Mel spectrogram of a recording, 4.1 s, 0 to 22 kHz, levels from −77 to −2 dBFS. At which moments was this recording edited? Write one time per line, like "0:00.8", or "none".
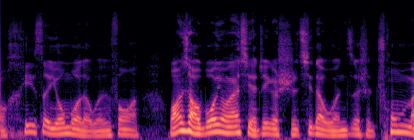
0:01.6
